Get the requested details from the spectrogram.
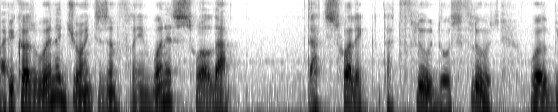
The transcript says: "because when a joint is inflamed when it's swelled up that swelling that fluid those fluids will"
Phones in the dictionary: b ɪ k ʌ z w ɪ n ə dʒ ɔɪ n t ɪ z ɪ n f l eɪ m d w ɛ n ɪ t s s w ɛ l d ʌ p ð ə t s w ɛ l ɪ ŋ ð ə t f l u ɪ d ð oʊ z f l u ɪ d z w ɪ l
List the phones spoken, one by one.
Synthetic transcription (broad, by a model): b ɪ k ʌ z w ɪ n ə dʒ ɔɪ n t ɪ z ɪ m f l eɪ m w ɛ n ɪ t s s w ɛ l d ʌ p ð ə t s w ɛ l ɪ ŋ ð ə t f l u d ð oʊ z f l u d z w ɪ l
